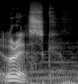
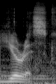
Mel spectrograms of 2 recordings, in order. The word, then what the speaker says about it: urisk: more seclusion uh an urisk use oh hang on they say a euris so is it yeah a euro i've been pronouncing it wrong it should be eures pardon me um a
